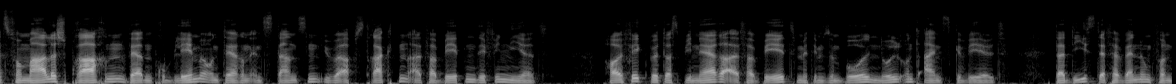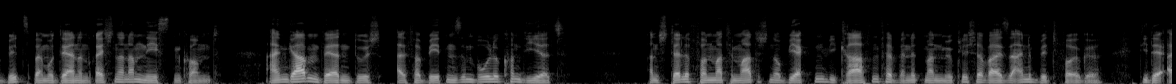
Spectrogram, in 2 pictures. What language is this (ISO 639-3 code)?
deu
